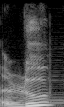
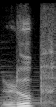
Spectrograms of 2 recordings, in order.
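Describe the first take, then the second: First: The word ends on the vowel, no p. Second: The word ends with a p sound. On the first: The speaker calls it right. "So Lou means wolf in French" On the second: The speaker calls it wrong. "not Loop, as uh, I saw so many people"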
